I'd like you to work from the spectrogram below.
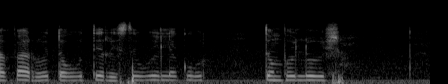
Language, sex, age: Tsonga, female, 21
